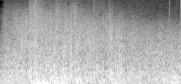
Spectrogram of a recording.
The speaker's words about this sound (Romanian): A fost un tunet.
